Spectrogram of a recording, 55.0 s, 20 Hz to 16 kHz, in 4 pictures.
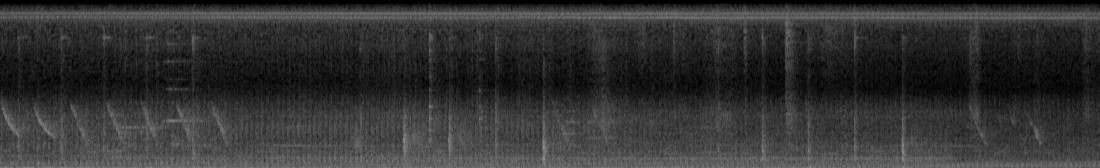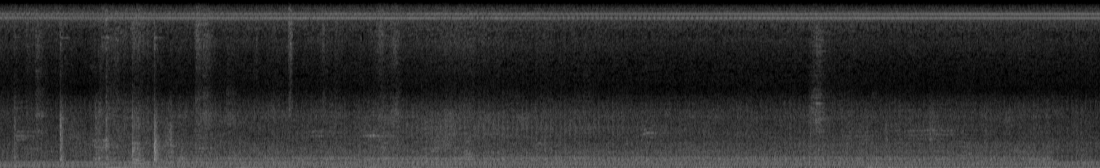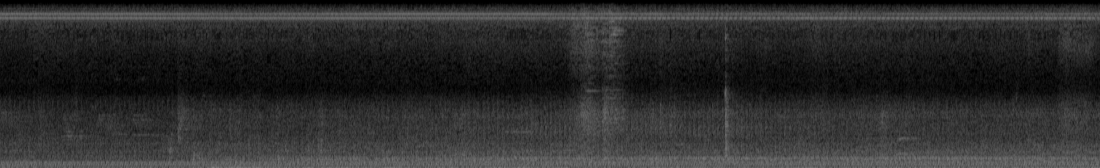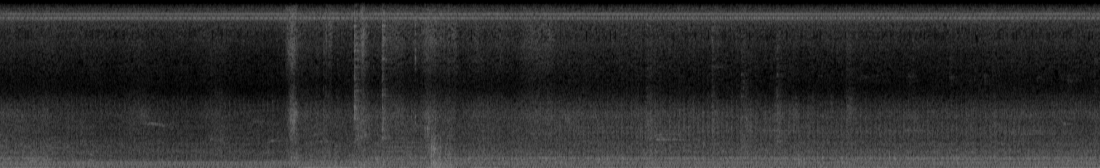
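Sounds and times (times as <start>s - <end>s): washing machine spinning: 0.0s - 34.7s, 35.3s - 55.0s.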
